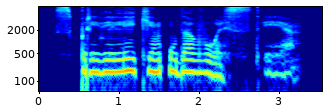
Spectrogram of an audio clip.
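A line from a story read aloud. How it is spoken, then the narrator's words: Snakelike hiss. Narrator (Russian): прошипела Лейда как змея, а не как паучиха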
